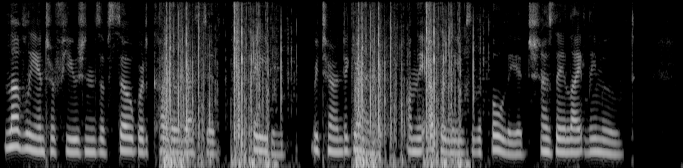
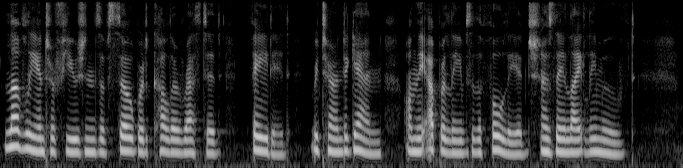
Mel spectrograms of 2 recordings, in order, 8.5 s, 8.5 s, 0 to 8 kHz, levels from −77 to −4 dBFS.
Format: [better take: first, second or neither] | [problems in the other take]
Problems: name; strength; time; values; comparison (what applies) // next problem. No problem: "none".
second | noise reduction (classical method spectral subtraction)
